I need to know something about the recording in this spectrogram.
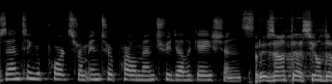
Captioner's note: speaking French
